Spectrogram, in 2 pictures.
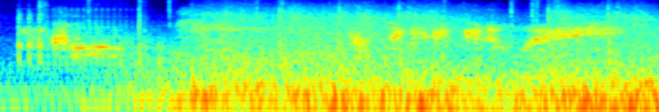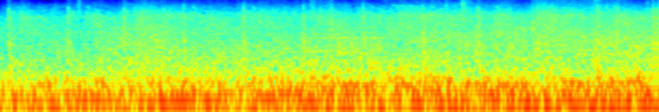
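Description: A spaceship engine roars with a steady low rumble.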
